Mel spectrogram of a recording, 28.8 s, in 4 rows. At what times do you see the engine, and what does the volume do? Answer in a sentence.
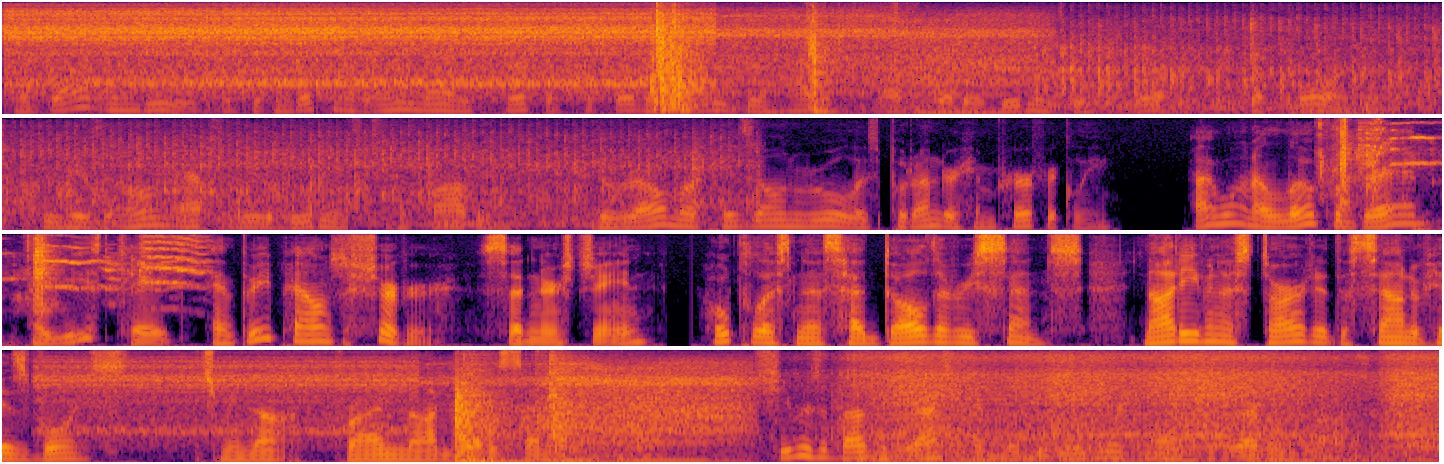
The engine can be heard from 0.0 to 11.1 s, getting quieter; and from 21.7 to 28.7 s, getting louder.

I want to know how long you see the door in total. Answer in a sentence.
The door can be heard for 4 seconds in total.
